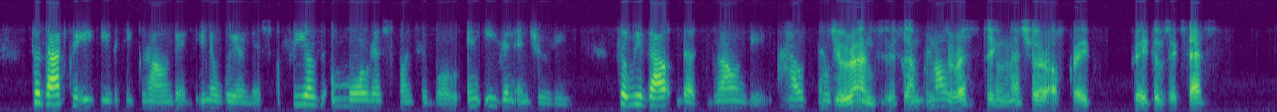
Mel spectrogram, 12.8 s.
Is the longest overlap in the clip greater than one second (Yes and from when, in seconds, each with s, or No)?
Yes, from 8.2 s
